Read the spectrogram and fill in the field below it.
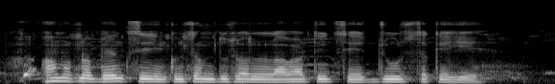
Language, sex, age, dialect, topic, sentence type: Magahi, male, 18-24, Northeastern/Surjapuri, banking, question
